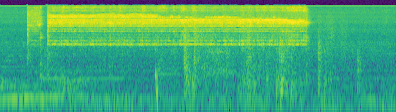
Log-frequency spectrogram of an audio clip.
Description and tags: An unstable, high-voltage laser running off AC.
Requested here:
circuit, electrical, flickr, overload, electricity, unprocessed, request, laser, light, electric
